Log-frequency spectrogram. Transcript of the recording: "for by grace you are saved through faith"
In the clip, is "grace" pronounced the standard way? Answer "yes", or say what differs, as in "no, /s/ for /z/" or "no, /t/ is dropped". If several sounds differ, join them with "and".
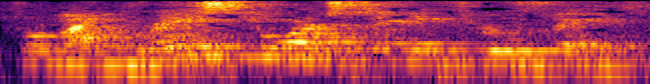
yes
